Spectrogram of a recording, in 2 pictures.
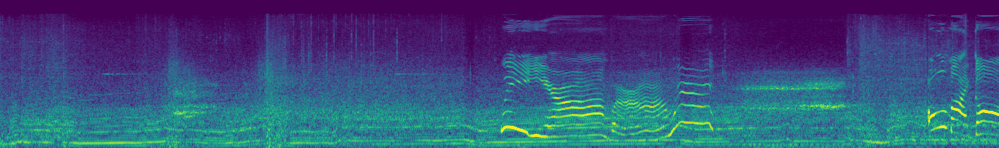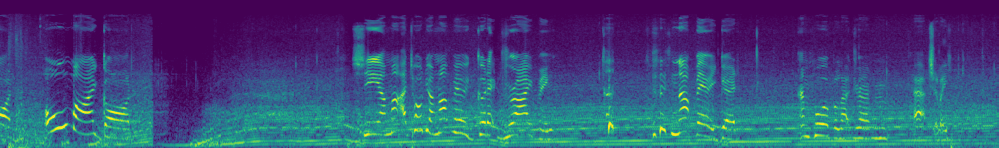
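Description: A car engine drones and revs up and down.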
